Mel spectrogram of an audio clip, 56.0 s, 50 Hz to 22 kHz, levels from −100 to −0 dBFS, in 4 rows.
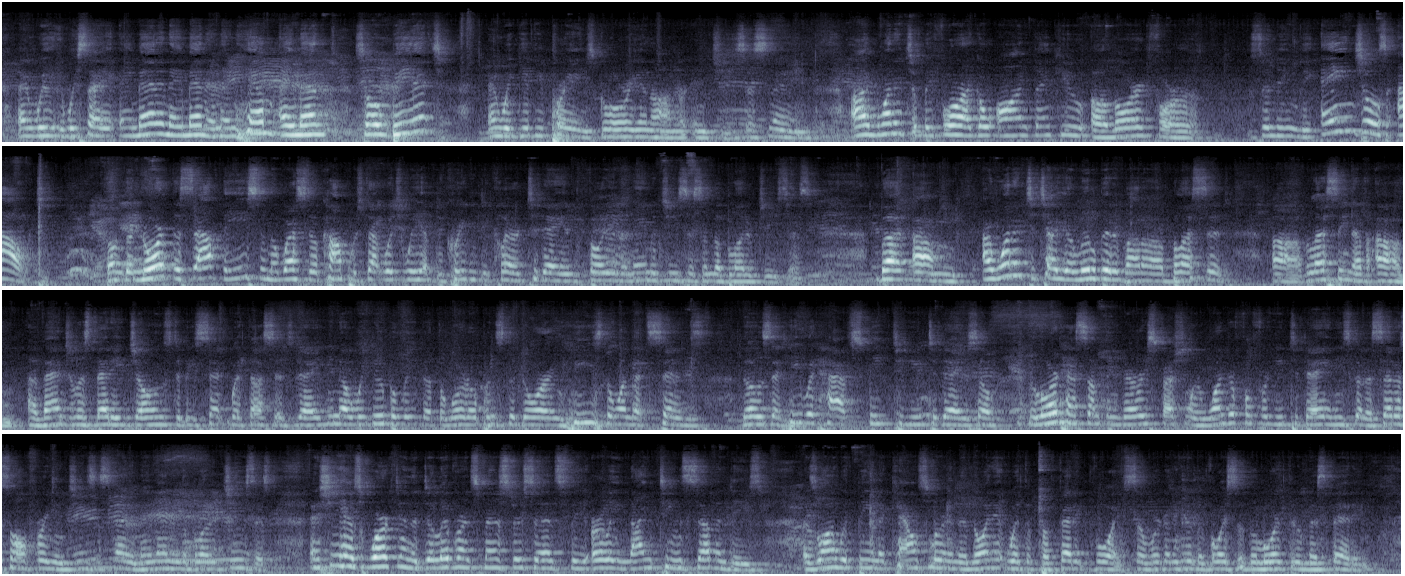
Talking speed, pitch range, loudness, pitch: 205 wpm, 205-240 Hz, -26 LUFS, 220 Hz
